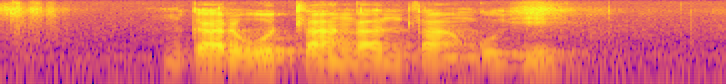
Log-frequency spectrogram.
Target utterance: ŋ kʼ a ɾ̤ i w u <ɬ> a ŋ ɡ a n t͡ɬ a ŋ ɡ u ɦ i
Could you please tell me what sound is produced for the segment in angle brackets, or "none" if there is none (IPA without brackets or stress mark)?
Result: t͡ɬ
